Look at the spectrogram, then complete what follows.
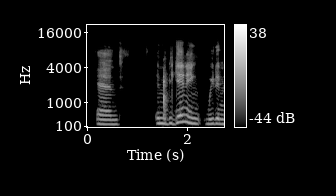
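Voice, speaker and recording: A dark, mellow tone comes through at a fairly slow pace with ordinary pitch variation, on a very clean recording with a silent background and a dry, close sound with no echo. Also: woman. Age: 60s. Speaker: druid teacher and pagan author. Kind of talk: interview.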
